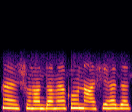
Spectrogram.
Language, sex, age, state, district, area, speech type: Bengali, female, 18-30, West Bengal, Birbhum, urban, conversation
